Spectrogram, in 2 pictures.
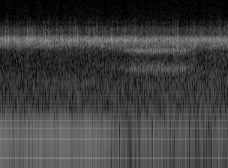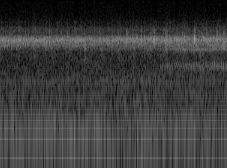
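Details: Night chorus of tree frogs from North Carolina backwoods swampland: continuous shrill, rapidly pulsed trilling, with two longer level notes, one near the middle and one at the end, and a steady low hum underneath.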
